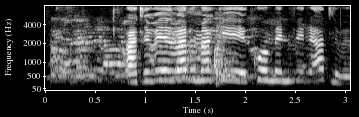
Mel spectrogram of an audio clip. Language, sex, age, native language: Icelandic, male, 11, Icelandic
